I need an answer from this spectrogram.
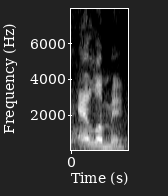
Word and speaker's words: LMNT: Make sure to check out our official electrolyte supplement sponsor in Element. Check them out on Instagram, social media, LMNT, pronounced element.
